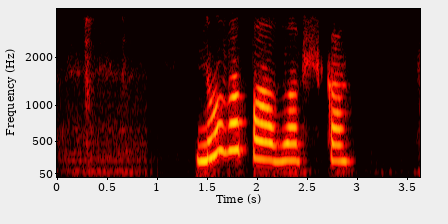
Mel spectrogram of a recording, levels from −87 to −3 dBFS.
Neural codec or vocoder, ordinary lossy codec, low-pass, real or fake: none; Opus, 32 kbps; 3.6 kHz; real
